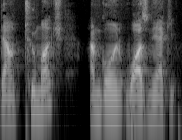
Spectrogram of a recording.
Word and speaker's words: Wozniacki: Wozniacki.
